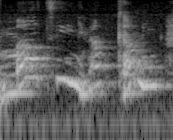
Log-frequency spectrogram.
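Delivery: high mocking imitation of a mother's accent; mocking the mom's accent. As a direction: classmate repeating the mom's accent, high and teasing. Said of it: "laughing and shit, saying".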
